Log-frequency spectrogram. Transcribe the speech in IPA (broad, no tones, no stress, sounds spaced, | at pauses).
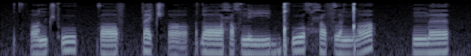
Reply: t͡sʼ ɑ n t͡ʃʼ uː kː ɒː f pː æ t͡ʃʼ ɑ | ɗ ɒː ħ ɒ χ n iː b ǃʼ uː χ ħ ɒ f l ʌ ŋ͡ǃ ɑ | ŋ͡m ɜ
